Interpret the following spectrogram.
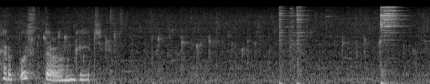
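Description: Chakalis deep-frying in oil in a steel pan on low to medium heat: a soft, steady sizzle of bubbling oil, with a short sharp click just before the end.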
